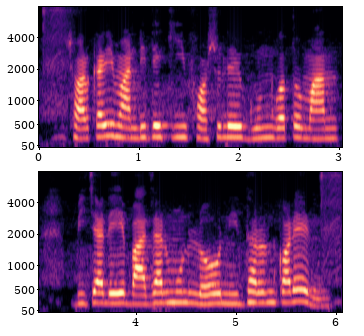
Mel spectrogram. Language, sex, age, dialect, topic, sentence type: Bengali, female, 18-24, Northern/Varendri, agriculture, question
